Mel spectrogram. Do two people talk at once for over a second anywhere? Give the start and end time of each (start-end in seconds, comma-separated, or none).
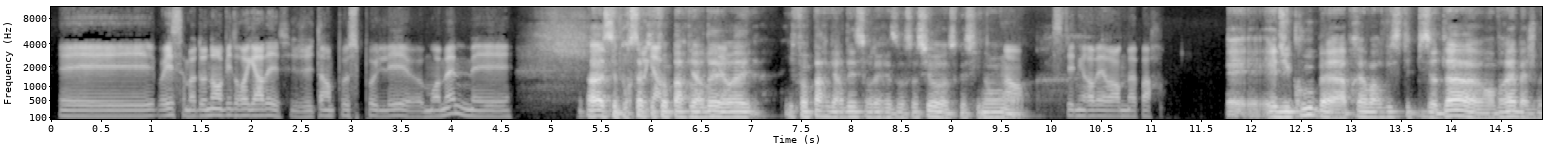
5.6-6.8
